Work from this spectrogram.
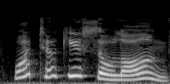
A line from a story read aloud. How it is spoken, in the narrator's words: they called out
